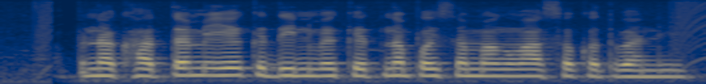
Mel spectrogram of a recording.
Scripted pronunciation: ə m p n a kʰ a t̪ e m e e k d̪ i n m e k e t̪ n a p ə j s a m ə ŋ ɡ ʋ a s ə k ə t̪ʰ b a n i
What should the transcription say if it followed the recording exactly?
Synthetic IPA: ə p n a kʰ a t̪ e m e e k d̪ i n m e k e t̪ n a p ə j s a m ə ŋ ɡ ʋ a s ə k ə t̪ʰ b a n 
